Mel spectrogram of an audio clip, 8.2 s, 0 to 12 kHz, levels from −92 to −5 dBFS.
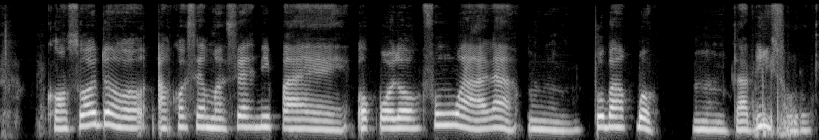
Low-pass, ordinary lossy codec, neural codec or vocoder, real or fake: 10.8 kHz; none; codec, 24 kHz, 3 kbps, HILCodec; fake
